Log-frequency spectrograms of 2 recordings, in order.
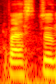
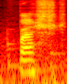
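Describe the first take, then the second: First: The consonant before the t is s. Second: The consonant before the t is sh. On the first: This is how outsiders say it. "നമ്മൾ പെസ്റ്റ് എന്ന് പറയും" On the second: This is how locals say it. "എസ് ഇവർ ഷ് എന്നാണ് പ്രൊനൗൺസ് ചെയ്യുന്നത്"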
